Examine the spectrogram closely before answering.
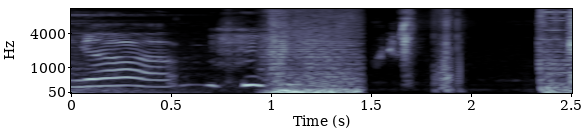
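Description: Sound effects of a fight crash and whoosh.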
